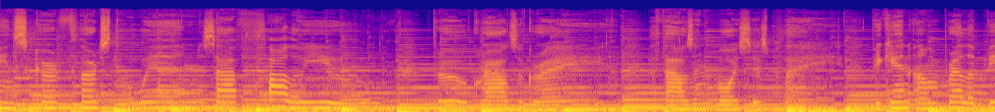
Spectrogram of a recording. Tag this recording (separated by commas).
Music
